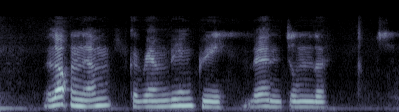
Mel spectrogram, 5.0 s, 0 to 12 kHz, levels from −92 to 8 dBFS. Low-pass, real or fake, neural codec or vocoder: 7.2 kHz; fake; codec, 16 kHz, 1.1 kbps, Voila-Tokenizer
